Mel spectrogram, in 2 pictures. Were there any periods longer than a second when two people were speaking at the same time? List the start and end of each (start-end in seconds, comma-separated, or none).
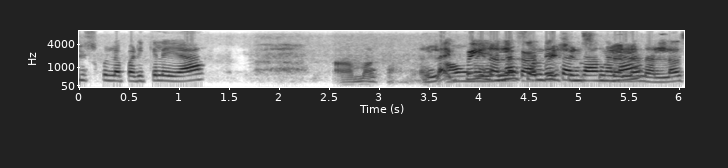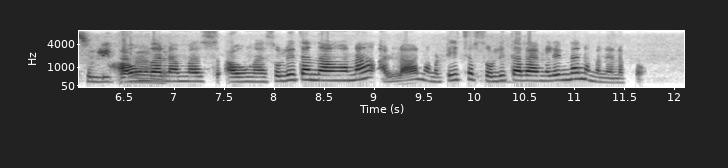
3.7-5.5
